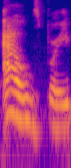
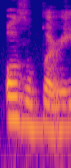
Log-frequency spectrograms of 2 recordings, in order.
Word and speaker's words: Owslebury: We used to call it Owslebury, but it's actually pronounced Owslebury.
